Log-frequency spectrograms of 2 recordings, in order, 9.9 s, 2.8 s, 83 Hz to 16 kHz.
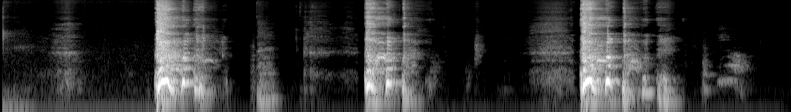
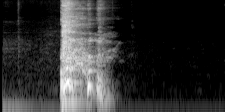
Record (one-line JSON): {"three_cough_length": "9.9 s", "three_cough_amplitude": 32768, "three_cough_signal_mean_std_ratio": 0.27, "cough_length": "2.8 s", "cough_amplitude": 32768, "cough_signal_mean_std_ratio": 0.29, "survey_phase": "beta (2021-08-13 to 2022-03-07)", "age": "45-64", "gender": "Male", "wearing_mask": "Yes", "symptom_cough_any": true, "symptom_runny_or_blocked_nose": true, "symptom_sore_throat": true, "symptom_fever_high_temperature": true, "symptom_change_to_sense_of_smell_or_taste": true, "symptom_onset": "3 days", "smoker_status": "Ex-smoker", "respiratory_condition_asthma": false, "respiratory_condition_other": false, "recruitment_source": "Test and Trace", "submission_delay": "2 days", "covid_test_result": "Positive", "covid_test_method": "RT-qPCR", "covid_ct_value": 21.9, "covid_ct_gene": "S gene", "covid_ct_mean": 22.4, "covid_viral_load": "44000 copies/ml", "covid_viral_load_category": "Low viral load (10K-1M copies/ml)"}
